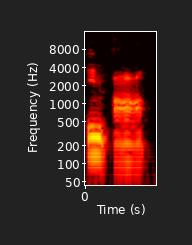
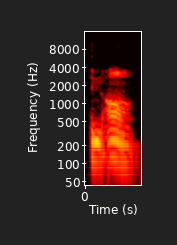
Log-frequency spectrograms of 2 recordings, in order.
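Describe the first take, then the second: First: The word in gets the stress. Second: The word awe gets the stress. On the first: The speaker calls it wrong. "No, it's not in awe" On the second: The speaker calls it right. "the ah should get more stress and the in should get less"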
